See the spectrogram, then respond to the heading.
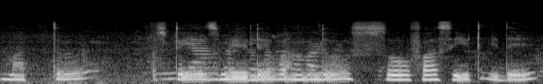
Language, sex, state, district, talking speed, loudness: Kannada, female, Karnataka, Bidar, 75 wpm, -14 LUFS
